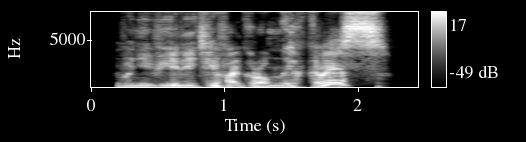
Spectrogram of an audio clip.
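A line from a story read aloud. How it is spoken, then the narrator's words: Sudden angry hiss. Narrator (Russian): с неожиданной злостью прошипел господин Сетки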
